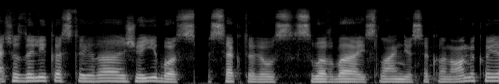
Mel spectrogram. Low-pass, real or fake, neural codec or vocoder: 14.4 kHz; fake; vocoder, 44.1 kHz, 128 mel bands, Pupu-Vocoder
